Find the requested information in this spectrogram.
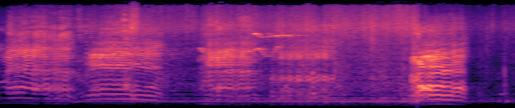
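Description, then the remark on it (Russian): Sheep bleat repeatedly, four wavering, nasal calls in close succession, clear, with the last one the loudest and a faint steady hum underneath. “Но все же, как в жизни Александра, который по профессии кондитер, появились овцы.”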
